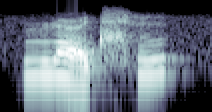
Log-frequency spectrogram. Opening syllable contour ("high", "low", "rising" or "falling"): low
